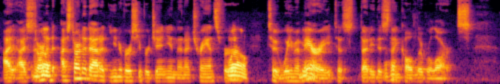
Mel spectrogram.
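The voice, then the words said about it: Virginia Tidewater twang. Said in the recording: “my Tidewater twang, I'm a Virginian”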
